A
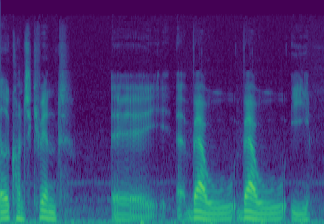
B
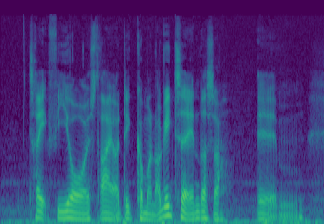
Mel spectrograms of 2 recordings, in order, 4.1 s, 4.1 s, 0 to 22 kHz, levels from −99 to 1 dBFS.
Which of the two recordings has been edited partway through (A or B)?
A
